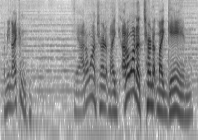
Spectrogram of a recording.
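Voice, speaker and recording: This man's high voice is very animated, pushed and bright as he co-comments a speedrun livestream. He talks close into his own microphone in a playful, chatty way with quick restarts, while faint music plays behind him.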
